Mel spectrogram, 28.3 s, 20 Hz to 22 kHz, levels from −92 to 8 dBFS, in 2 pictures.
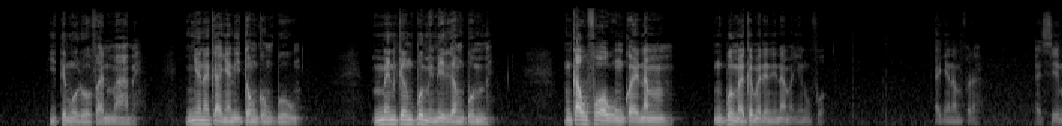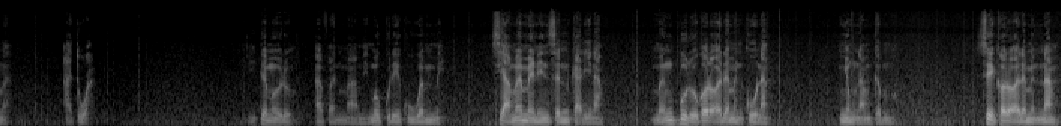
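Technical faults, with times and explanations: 17.63 to 24.43 s, automatic gain rising: the level control decided the input was too quiet and slowly turned itself up, ending about 9 dB higher over nearly seven seconds. You can tell it's the gain and not the talker because the room noise climbs right along with the speech. The level shift around 10 s is different: that one's just the talker moving relative to the mic.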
